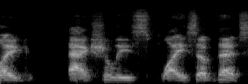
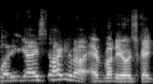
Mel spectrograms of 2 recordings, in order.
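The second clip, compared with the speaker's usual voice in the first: mock defensive tone, louder; 8 semitones higher, 12 dB louder than usual. Repeating what someone said about Craig, mock-defensive. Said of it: "It sounded like he got really defensive".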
